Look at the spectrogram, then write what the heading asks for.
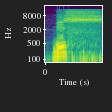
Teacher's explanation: Pada bacaan bis ini, sempurnakan huruf sinnya. Ketika sinnya sukun, ini ada sifat saofir. Dia harus kita alirkan nafasnya. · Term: sifat shafir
